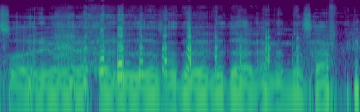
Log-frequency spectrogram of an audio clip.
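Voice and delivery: total flat monotone, one level drone. Imitating how Charlie would tell a story, Charlie monotone impression. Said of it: "in, like, a total monotone. ... it sounds like if Charlie was telling you a story right now".

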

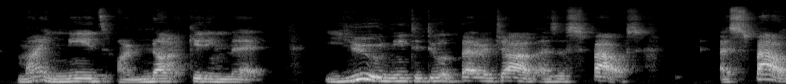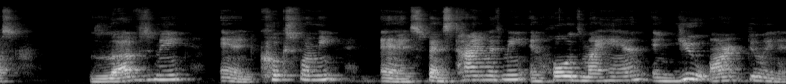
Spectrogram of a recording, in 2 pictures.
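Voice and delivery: hard, mean, harsh, critical, demanding tirade. Speaker acts out a spouse coming at their partner, mock hard, critical, demanding. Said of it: "I come at you hard and critical and mean and demanding".

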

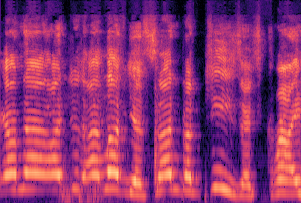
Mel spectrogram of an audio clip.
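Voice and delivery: mock yelling. Retelling a video where a crying father yells at his son, imitating yelling while denying it. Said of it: "Stop yelling".

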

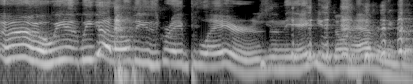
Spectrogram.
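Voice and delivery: put-on Boston accent, high, drawn out, unhurried. Recreating what Red Sox fans say about their players, impression of Red Sox fans. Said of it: "It's a pretty good impression".

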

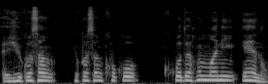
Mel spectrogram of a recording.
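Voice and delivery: mock giddy, talkative gush, high and excited. Retelling how someone reacted on spotting it, imitating excited chatter. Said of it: "テンション上がってて口数めっちゃ増えて".

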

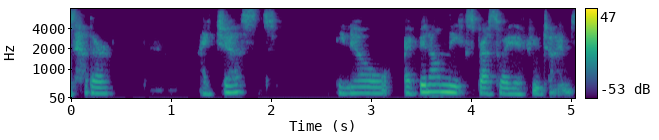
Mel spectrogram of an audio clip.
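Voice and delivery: put-on quiet voice. Retreat host recounts what a woman in the circle said, imitating someone speaking quietly. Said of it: "she said it very quietly in circle".

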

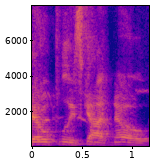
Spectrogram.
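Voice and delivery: mock, all-out, high-pitched screaming cry. Retelling a TV show scene of screaming at Toby: imitating someone screaming. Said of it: "And then he screams".

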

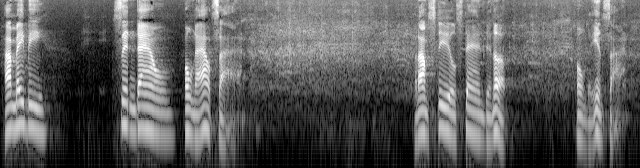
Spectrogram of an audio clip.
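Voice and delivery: soft, barely audible muttering under the breath. Retelling what a boy said while buckling up, mumbling under his breath. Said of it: "he mumbles under his breath".

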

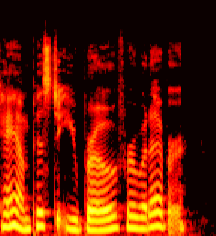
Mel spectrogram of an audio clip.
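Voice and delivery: soft, hushed, low-key, straight-up guy voice. Describing how men talk, quoting a typical man, in a put-on guy voice. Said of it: "That's my guy voice".

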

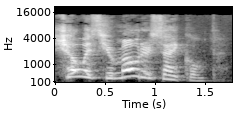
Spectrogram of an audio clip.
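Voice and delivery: very high, squeaky little voice. Little cousins crowd around Ralph, begging to see his motorcycle; squeaky. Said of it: "they squeaked".

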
